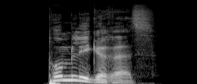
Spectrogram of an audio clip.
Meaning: strong/mixed nominative/accusative neuter singular comparative degree of pummlig
- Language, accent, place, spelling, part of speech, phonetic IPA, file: German, Germany, Berlin, pummligeres, adjective, [ˈpʊmlɪɡəʁəs], De-pummligeres.ogg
